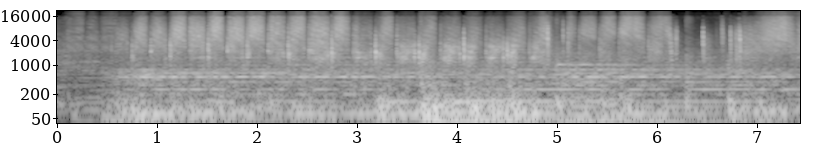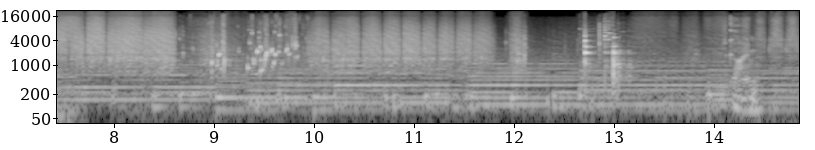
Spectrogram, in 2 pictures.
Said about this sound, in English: The final sanding stage uses 600 grit paper to create a surface that is nearly flawless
